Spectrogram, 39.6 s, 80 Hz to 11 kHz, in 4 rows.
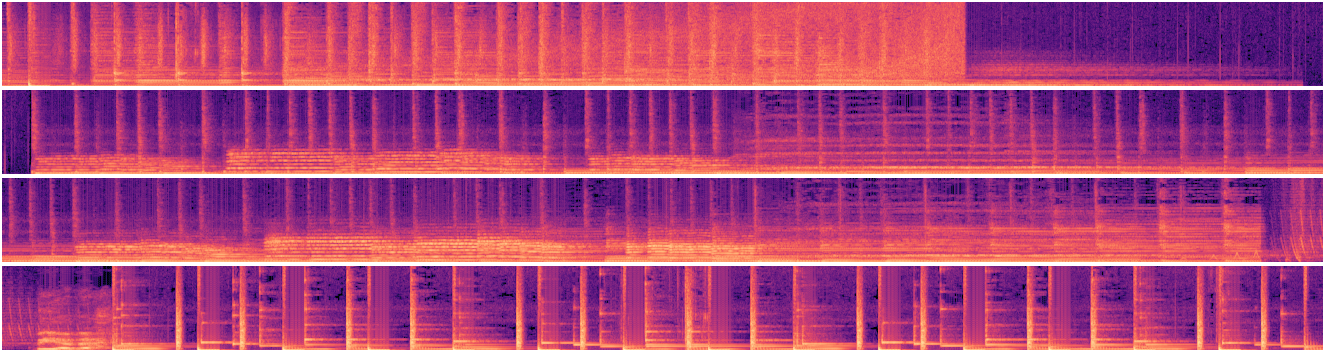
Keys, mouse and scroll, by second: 1.8 click, 20.4 click, 26.2 click, 27.7 click, 30.5 click, 32.6 click.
